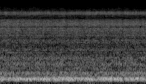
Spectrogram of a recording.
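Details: Oil furnace in an unheated garage, 31°F outside: steady motor and fan whir, no flame roar, nothing seen through the flap; burner not igniting, owner suspects plugged nozzle.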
